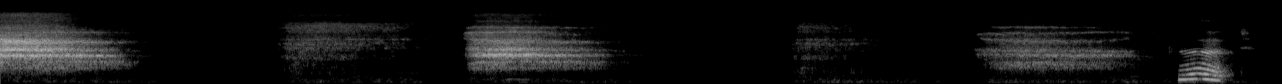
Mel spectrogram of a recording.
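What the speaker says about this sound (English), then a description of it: "And take 3 deep breaths. Inhale through your nostril, exhale, open mouth." Three slow deep breaths, each drawn in through the nose and let out through an open mouth, heard as separate breathy rushes with pauses of silence between them, ending in a short voiced sigh.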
